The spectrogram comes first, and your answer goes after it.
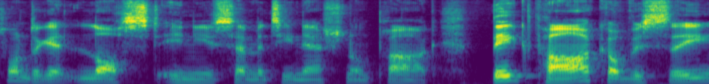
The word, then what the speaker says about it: Yosemite: won or at least since I learned how to pronounce Yosemite I never knew who you Semitism was when I was a kid he was just one of those that passed me by I don't know what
